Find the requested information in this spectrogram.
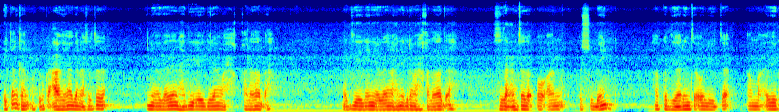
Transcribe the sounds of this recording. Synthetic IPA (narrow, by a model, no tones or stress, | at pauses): ʔɪt̪ʰaːŋkʰɐnwɑħuːkʰɐ̰ʕɑ̰ːɣɪjaːɡɐnɑʕsɐt̪ʰɐðɐ | ɪnɛjɔɣaːðaːnɦɐðiːɛjd͡ʒɪɾaːnwɑħqɑlɐðaːd̪ɐh | hɐ̰d̪iːɪnɛjɔɣaːðaːnwħɪnɛd͡ʒɪɾaːnwɑħqɑlɐðaːd̪ɐ̰h | sɪðɐʕʊnt̪ʰɐðɐɔːʔaːnʕʊsʊbɛjn | hɐb̚kʰɐd̪ɪjaːɾɪnt̪ʰɐ̰ʔɔːliːbt̪ʰɐ̰ | ʔɐmɐ̰ʔɐ̰ðɛːɡ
